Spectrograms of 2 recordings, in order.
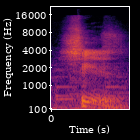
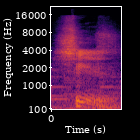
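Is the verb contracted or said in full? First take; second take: contracted; contracted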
